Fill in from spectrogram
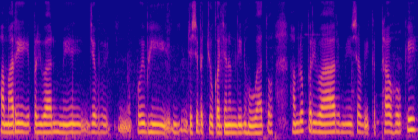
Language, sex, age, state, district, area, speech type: Hindi, female, 30-45, Uttar Pradesh, Mirzapur, rural, spontaneous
